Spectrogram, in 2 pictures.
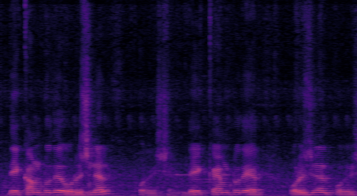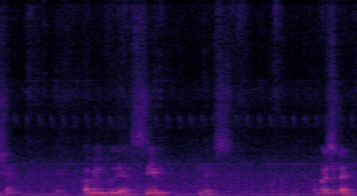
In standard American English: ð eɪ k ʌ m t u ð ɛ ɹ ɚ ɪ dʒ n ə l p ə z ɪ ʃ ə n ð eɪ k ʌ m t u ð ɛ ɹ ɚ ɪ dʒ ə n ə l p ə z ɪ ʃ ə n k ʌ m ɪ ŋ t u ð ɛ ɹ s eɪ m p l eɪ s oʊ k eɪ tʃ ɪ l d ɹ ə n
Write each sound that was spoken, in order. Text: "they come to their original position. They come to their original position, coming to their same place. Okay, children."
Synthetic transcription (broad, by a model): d eɪ k ʌ m t u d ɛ ɹ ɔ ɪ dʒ n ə l p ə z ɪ ʃ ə n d eɪ k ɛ m t u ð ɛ ɹ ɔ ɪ dʒ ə n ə l p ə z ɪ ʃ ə n k ʌ m ɪ ŋ t u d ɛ ɹ s eɪ m p l eɪ s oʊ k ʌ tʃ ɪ l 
